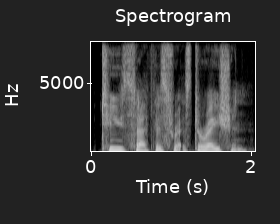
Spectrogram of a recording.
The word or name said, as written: two surface restoration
